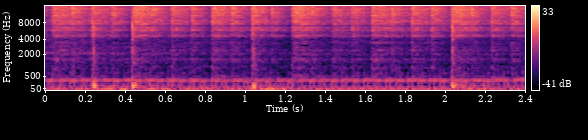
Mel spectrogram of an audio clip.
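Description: Intro music over a title card: a steady, buzzing low drone with a few bass-drum thumps at uneven intervals.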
